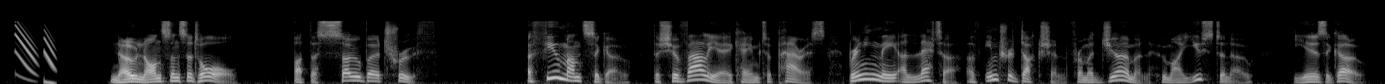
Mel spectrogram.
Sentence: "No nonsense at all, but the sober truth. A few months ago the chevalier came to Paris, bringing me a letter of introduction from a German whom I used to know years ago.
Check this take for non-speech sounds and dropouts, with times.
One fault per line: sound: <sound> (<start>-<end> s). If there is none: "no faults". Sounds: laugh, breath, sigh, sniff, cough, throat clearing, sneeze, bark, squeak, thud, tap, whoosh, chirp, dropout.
sound: chirp (0.2-0.6 s)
